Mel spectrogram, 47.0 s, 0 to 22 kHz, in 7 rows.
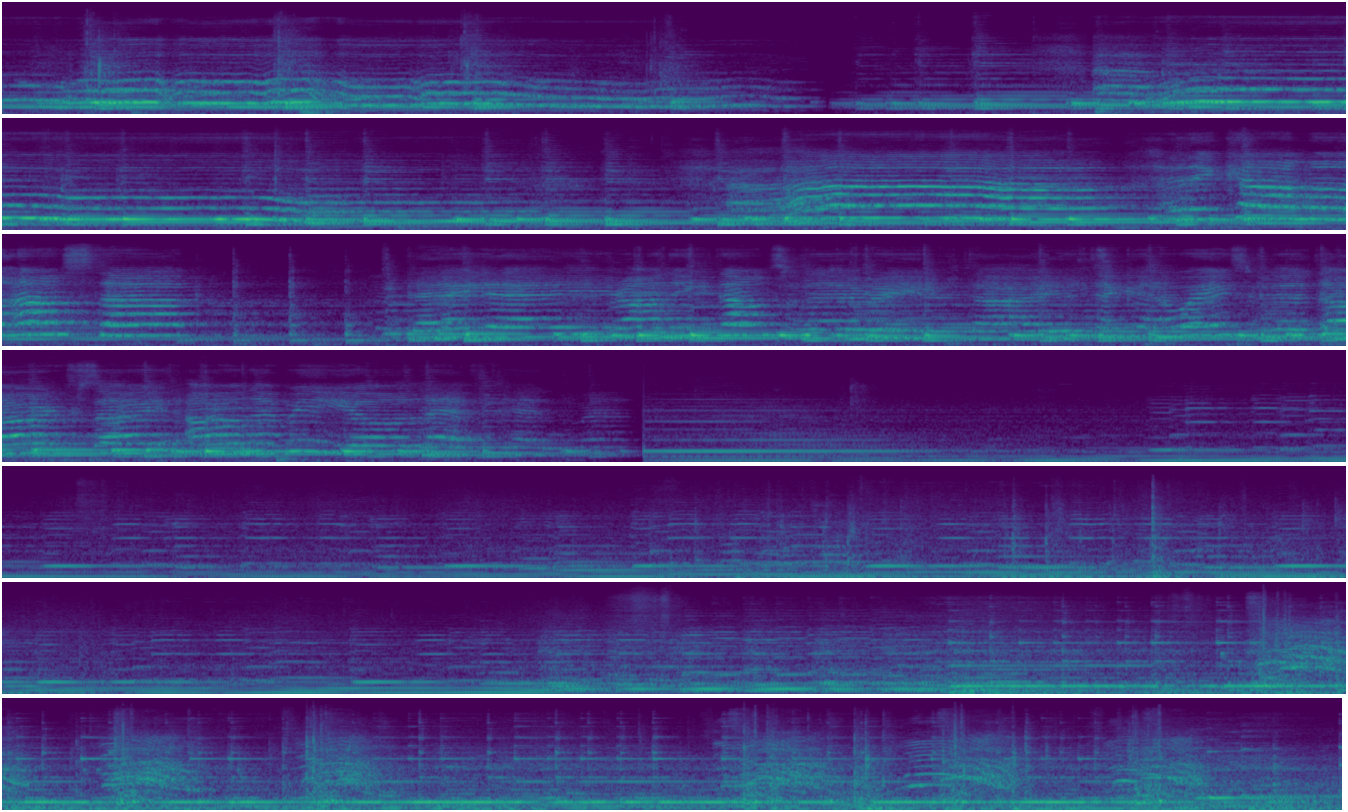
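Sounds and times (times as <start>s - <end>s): person singing long wavering notes: 0.0s - 4.4s, 5.3s - 14.5s
plucked strings: 0.0s - 47.0s
low sustained notes: 23.4s - 47.0s.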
